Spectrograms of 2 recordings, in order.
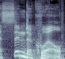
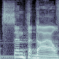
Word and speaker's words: Cyndaquil: choices between a totodile a chikorita and a cyndaquil that i'd pronounced synthedial for some reason i chose cyndaquil the fire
